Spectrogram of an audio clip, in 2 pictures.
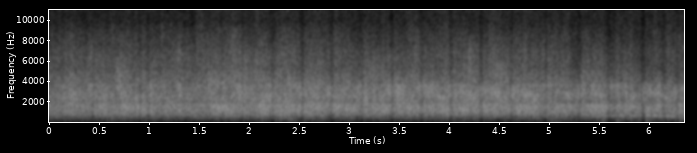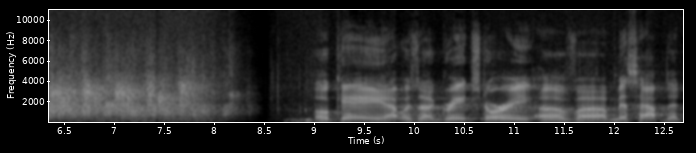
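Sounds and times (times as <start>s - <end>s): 
sizable audience applauding after a story: 0.0s - 8.5s
speech: 9.0s - 12.6s.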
